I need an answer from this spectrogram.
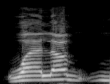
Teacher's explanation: এখানে আমরা 4 আলিফ টান দিয়ে লামকে ধরবো, ওয়ালাদ-দাল্লিন, লিনে গিয়ে আবার 3 আলিফ টান দিব।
